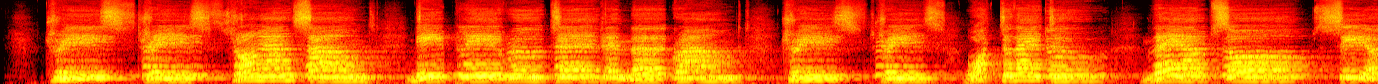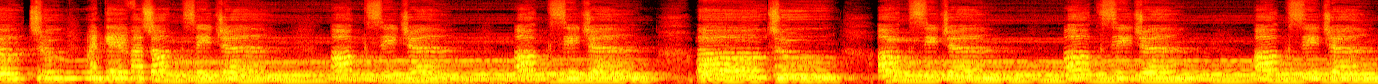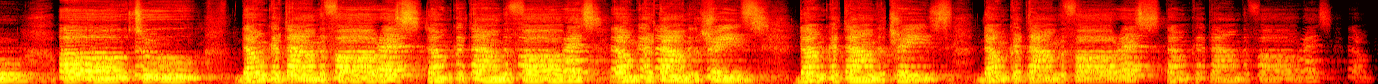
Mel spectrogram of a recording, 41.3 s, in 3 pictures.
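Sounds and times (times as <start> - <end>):
SATB choir singing: 0.4 - 41.3.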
